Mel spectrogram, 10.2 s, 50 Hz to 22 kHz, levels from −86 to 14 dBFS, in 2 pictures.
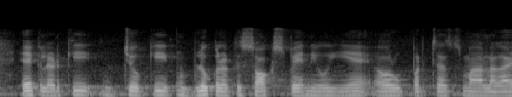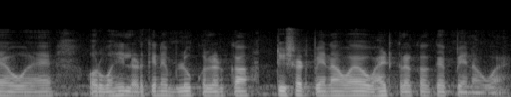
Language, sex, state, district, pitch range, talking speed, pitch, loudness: Hindi, male, Uttar Pradesh, Budaun, 115-120 Hz, 205 wpm, 115 Hz, -25 LUFS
